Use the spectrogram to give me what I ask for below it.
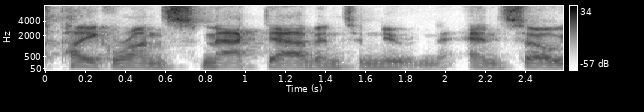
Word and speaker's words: Newton: Everybody thinks it's Newtown, but it's pronounced Newton. And so the Mass Pike runs smack dab into Newton.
